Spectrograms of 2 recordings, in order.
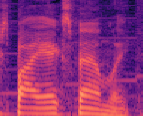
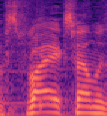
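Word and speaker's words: Spy × Family: No, Spy X Family is amazing, but apparently, you're not supposed to say the X on any of those. The X is not supposed to exist when you say those names.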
